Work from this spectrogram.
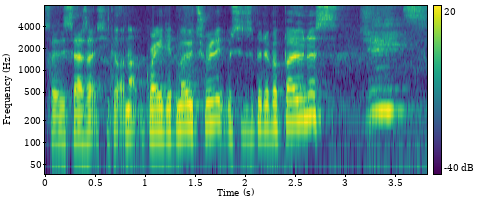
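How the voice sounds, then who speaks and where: With a British accent, a man talks at a very fast pace with lively intonation. There is noticeable background noise. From UK. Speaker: RC hobby youtuber. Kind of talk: casual video presentation. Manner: relaxed, conversational.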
